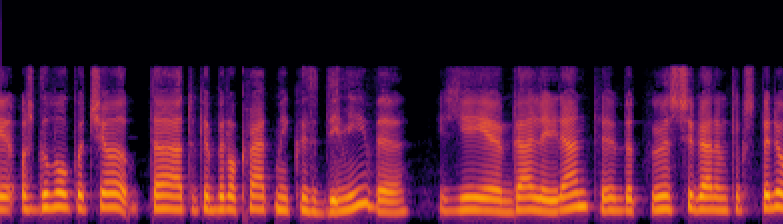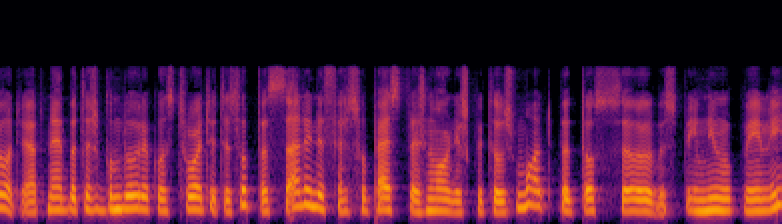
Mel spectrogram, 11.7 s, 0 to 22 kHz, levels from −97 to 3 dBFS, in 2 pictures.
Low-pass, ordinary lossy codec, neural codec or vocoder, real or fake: 7.2 kHz; MP3, 96 kbps; codec, 16 kHz, 0.5 kbps, FunCodec, trained on LibriTTS, 25 frames a second; fake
